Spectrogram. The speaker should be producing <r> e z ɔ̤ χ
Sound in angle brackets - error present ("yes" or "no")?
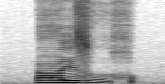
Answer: yes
